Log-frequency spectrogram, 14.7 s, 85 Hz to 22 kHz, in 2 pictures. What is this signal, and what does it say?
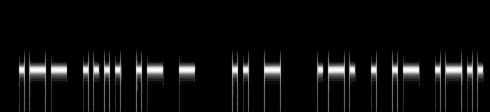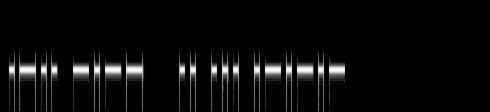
Morse code, heard as a keyed tone, about 15 wpm, 700 Hz. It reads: WHAT IT REALLY IS.
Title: Sentences from Top 600 Words 15wpm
